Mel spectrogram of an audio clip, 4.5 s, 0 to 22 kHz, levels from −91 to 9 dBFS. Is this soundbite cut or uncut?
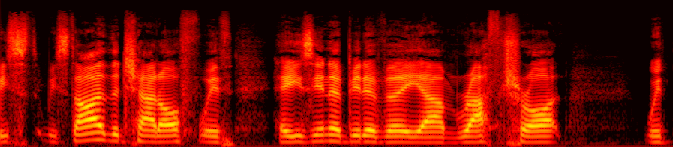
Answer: uncut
